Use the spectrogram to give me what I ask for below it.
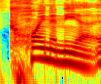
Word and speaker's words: koinonia: it's koinonia.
